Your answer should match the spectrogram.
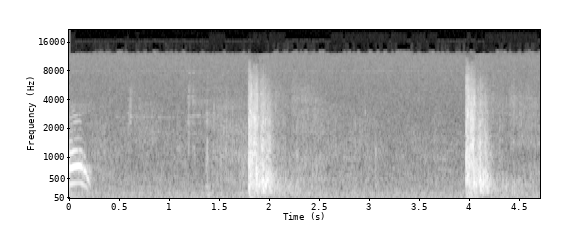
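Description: Two loud, sharp shotgun blasts about two seconds apart ring out with short echoing tails at a clay shooting competition, the Gamebore White Gold Cup of 1997, after a brief shout of a voice.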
